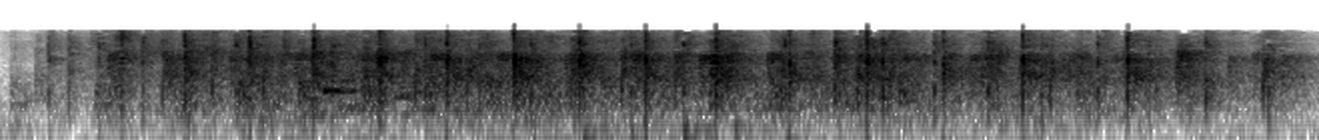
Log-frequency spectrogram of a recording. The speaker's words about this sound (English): Now, I would like to take a moment to recognize the loved ones with a round of applause as well, because they deserve it.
